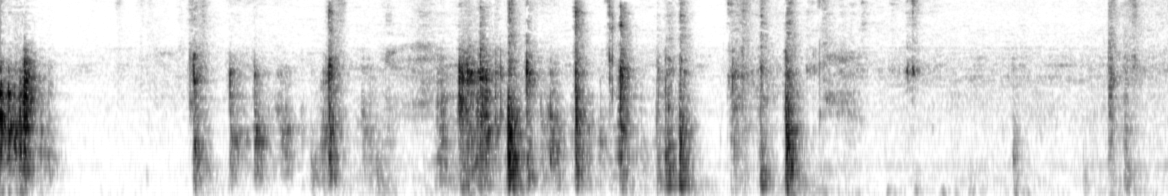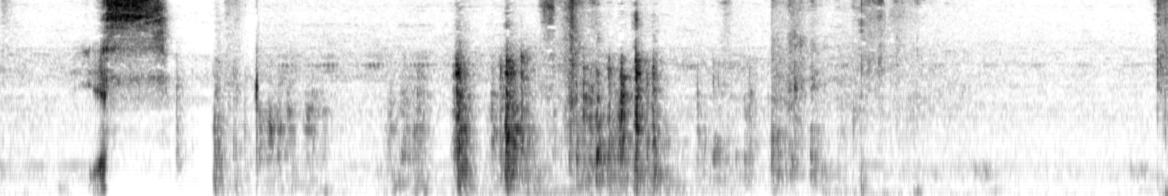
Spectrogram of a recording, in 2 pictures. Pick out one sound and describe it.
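Metal parts clink and knock as they are handled.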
